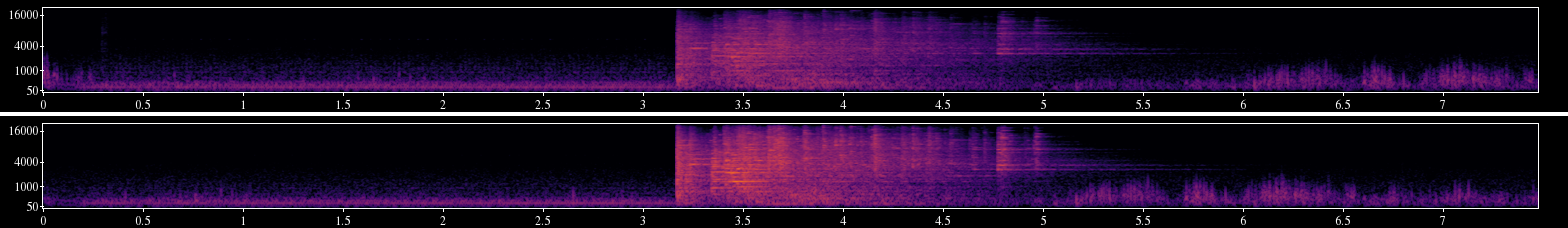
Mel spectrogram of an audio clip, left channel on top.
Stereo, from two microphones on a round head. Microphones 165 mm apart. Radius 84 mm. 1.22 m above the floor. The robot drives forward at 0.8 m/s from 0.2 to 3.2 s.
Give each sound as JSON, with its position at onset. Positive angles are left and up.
{"t": 3.2, "sound": "breaking glass", "side_deg": -45, "distance_m": 0.8}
